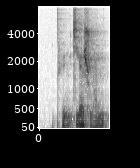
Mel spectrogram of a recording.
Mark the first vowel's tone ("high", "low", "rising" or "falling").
low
